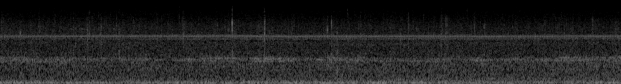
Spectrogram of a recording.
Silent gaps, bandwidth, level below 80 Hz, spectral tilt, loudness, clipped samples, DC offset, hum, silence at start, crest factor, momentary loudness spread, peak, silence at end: none; 16 kHz; -48 dBFS; -3 dB/octave; -40 LUFS; under 0.1%; under 0.1%; none; 0 s; 26 dB; 1 LU; -16 dBFS; 0 s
